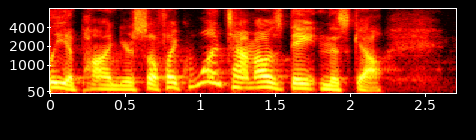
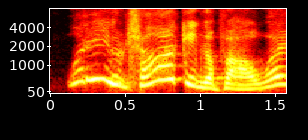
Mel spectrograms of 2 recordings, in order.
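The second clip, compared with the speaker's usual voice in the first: higher-pitched indignant protest; acted-out exasperation; getting angry; 12 semitones higher, 3 dB louder than usual. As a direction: protest in rising irritation. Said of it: "now I'm getting angry".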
